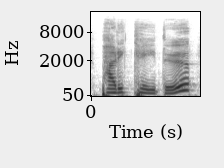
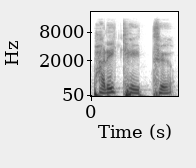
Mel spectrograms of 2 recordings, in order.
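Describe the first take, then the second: First: The last syllable is said with a d sound. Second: The last syllable is said with a t sound. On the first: It follows the English ending in D. The speaker calls it right. "어르신 발음하면 안 되고" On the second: It is an older people's pronunciation. The speaker calls it wrong. "어르신 발음이죠"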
